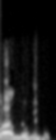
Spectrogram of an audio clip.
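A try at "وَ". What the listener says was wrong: ওয়া টান হচ্ছে কেন? ওয়াও টান হবে না তো, হরকতের উচ্চারণ তাড়াতাড়ি করতে হয়।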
